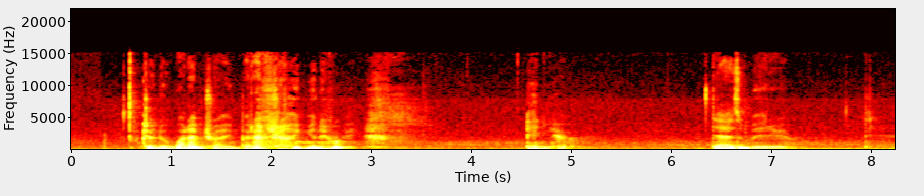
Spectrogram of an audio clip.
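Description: A young woman speaks close by, calmly.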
